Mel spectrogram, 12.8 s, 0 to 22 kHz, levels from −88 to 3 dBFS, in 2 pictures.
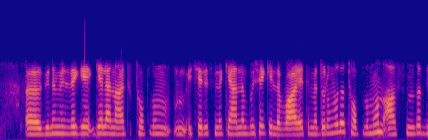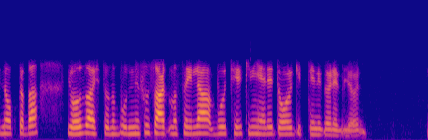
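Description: Throughout, the speech has passed through an AMR narrowband mobile codec. The signal was squeezed into a telephone band of roughly 150 Hz to 3.4 kHz and rebuilt from a vocal-tract model fed by sparse pulses, at a low rate that fits the 7.4 kbps mode. The damage is plainly audible. Nothing above 3.4 kHz survives, and the voice comes across buzzy, thin and somewhat synthetic.

AMR comfort noise appears four times. Each time, the sender judged the talker silent and stopped sending speech frames, and the receiver filled the gap with generated noise. This happens from 0 to 0.08 s, briefly from 0.10 to 0.12 s, from 0.30 to 0.38 s, and for about three quarters of a second from 12.06 to 12.82 s. In these stretches the real background gives way to a smooth, steady hiss that switches in and out.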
